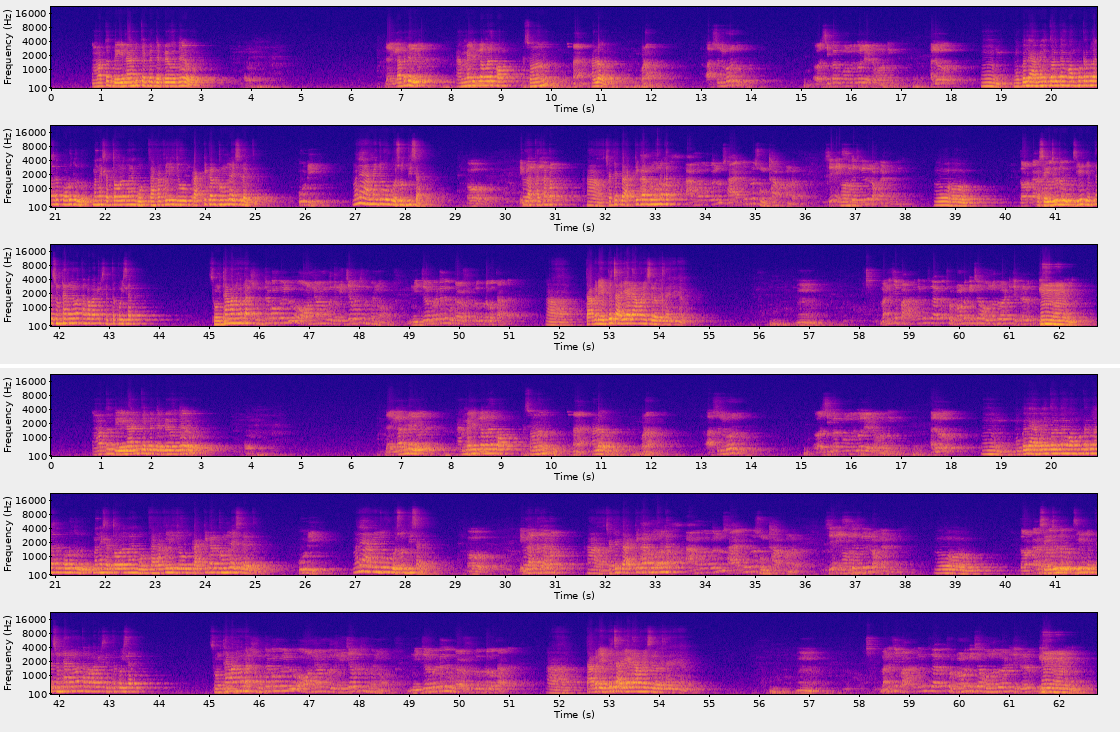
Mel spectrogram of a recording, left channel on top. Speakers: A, on the left (about 65°); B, in the centre.
A: ମତେ ଦେଇନାହାନ୍ତି କେବେ ଦେବେ ବୋଧେ ଆଉ।
B: <unintelligible> ଯାଇକି
A: ତାପରେ
B: ସେ <unintelligible>
A: ବି ଆମେ
B: ଖାଇ
A: ଯେତେବେଳେ
B: ପିଇକି ଆସିବା।
A: କଣ ଶୁଣୁନୁ
B: ଆ,
A: ହ୍ୟାଲୋ।
B: ହଁ। କଣ ଆସୁଛନ୍ତି ଘରକୁ? ହ ଶିବା ଫୋନ୍ କରିକି କହ ଲେଟ୍ ହେବ। ହାଲୋ।
A: ହୁଁ। ମୁଁ କହିଲି ଆମେ ଯେତେବେଳେ ତାଙ୍କ କମ୍ପ୍ୟୁଟର କ୍ଲାସ ରେ ପଢୁଥିଲୁ ମାନେ ସେତେବେଳେ ମାନେ ତାଙ୍କର ଖାଲି ଯୋଉ ପ୍ରାକ୍ କାଲ୍ ରୁମରେ ଏସି ଲାଗିଥିଲା।
B: କୋଉଠି
A: ମାନେ ଆମେ ଯୋଉ ସୁୁଧିଶା
B: ଓ ଏବେ
A: ହେଲା
B: ଯୋଉଠି
A: ଖାଲି
B: ଯାଉଛ?
A: ତାଙ୍କ ହଁ ସେଠି ପ୍ରାଟିକାଲ୍
B: ଆମର
A: ରୁମ୍
B: ଆମର କଣ କହିଲୁ ସାର ଟିକେ ପୁରା ଶ ସୁଣ୍ଠା ଅଖଣ୍ଡ ସେ ଏସିି
A: ଓହୋ
B: ଫେସିି କେବେ ଲଗାନ୍ତିନି।
A: ଓହୋ।
B: ଦରକାର
A: ଆଉ
B: ପଡେନି
A: ସେଇ ଯୋଉ
B: ତ
A: ରୁ
B: ଆଉ।
A: ଯିଏ ଯେତେ ସୁଣ୍ଠା ରହିବ ତାଙ୍କ ପାଖରେ ସେତେ ପଇସା ହେବ। ଶୁଣ୍ଠା ମାନ
B: ମାନେ ଶୁଣ୍ଠା କଣ କହିଲୁ ଅନ୍ୟମାନାନଙ୍କୁ କୋ ନିଜା ବତି ସୁଣ୍ଠା ନୁହଁ। ନିଜ ଉପରେ ଖାଲି ଉଡ଼ା ଉଡି଼ ଉପୁରେ ଉପୁରେ କଥାଆର୍ତ୍ତା।
A: ଅହଁ, ତାପରେ ଏବେ ଚାରିଆଡେ ଆମର ଏସି ଲଗେଇ ସାଇଲେଇଁ ଆଉ।
B: ହୁଁ। ମାନେ ଯିଏ ବାହାରୁ ଦେଖିବ, ସିଏ ଭାବିବ ଛୋଟ ମୋଟ କିଛି ହଉନଥିବ ଏଠି, ଦେଖିଲାଳୁକୁ
A: ହୁଁ, ହୁଁ।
